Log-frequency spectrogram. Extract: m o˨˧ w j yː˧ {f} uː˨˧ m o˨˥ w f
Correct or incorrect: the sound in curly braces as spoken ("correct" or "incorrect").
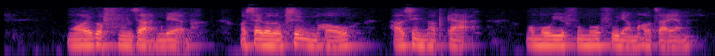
correct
